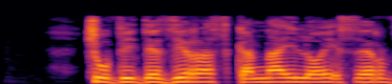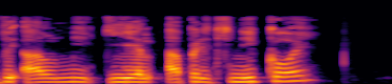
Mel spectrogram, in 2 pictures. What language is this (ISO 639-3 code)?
epo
